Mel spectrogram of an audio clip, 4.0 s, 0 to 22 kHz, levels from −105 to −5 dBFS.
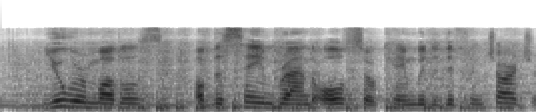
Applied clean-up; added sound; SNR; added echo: none; Snare drum; 11 dB; none.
